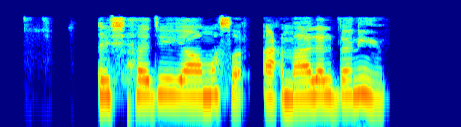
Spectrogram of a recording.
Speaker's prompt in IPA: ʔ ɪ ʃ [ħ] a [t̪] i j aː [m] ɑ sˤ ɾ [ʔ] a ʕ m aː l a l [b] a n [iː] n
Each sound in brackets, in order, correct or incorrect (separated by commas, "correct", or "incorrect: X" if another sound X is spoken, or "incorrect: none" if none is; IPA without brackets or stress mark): incorrect: h, incorrect: d̪, correct, correct, correct, correct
